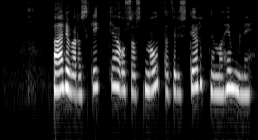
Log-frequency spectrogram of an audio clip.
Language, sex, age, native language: Icelandic, female, 30-39, Icelandic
